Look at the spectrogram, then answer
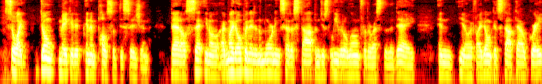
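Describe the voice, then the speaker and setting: A man's medium-pitched, normal speaking voice, fairly quick and fairly even in intonation, on a very clean recording with a silent background. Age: 50s. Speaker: professional stock trader. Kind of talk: interview.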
